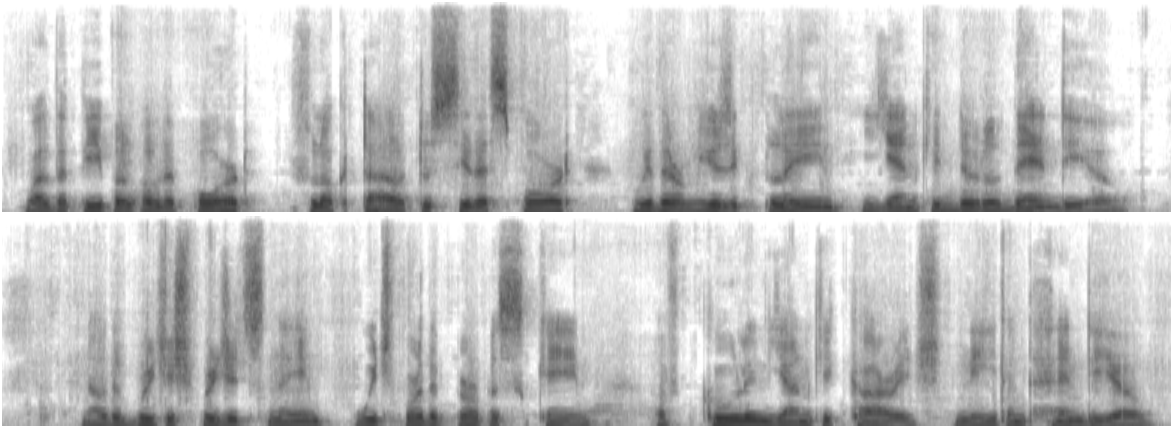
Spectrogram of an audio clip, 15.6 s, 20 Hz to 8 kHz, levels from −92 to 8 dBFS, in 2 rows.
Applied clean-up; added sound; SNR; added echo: neural separator model SepFormer DNS4.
